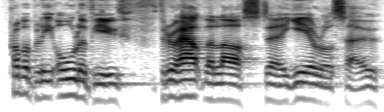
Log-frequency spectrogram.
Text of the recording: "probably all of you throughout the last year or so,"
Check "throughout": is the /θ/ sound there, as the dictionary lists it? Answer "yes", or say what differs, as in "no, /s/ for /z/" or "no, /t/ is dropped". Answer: yes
